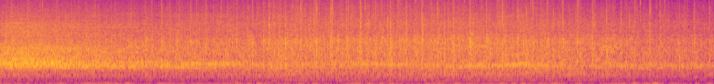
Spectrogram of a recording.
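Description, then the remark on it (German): A large crowd of German young people applauds and cheers loudly for French President Charles de Gaulle during his visit to West Germany, a dense, steady wash of clapping with voices mixed in, continuing unbroken for the whole stretch with no talking. “Den Jubelruf der Jugend Deutschlands noch im Ohr und im Herzen beendete Frankreichs Staatschef”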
